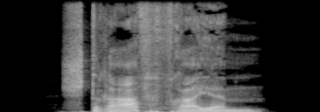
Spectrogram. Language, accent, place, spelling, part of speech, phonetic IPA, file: German, Germany, Berlin, straffreiem, adjective, [ˈʃtʁaːfˌfʁaɪ̯əm], De-straffreiem.ogg
- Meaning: strong dative masculine/neuter singular of straffrei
